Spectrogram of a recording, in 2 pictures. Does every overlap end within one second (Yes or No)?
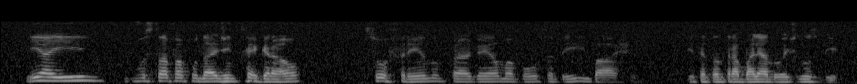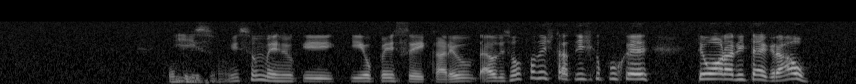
Yes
